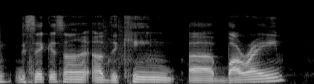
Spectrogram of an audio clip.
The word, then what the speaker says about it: Bahrain: The second son of the king Bahrain. Bahrain? No, it's B-A-H... R-A-I-N. Bahrain. It wouldn't be Bahrain, it's dumbass. It's B-A-H. You don't pronounce the H separately, dumbass.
